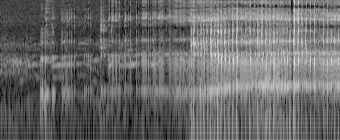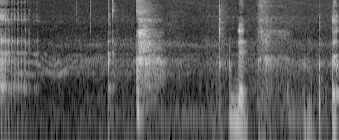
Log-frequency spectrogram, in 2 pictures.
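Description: One long, loud, rumbling burp lasts about two seconds, followed by shorter burps and some talking nearby. Ordinary belching.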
